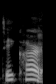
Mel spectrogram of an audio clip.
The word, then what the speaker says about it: Descartes: Yeah, Descartes.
